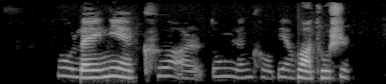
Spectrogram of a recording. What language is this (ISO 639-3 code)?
zho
